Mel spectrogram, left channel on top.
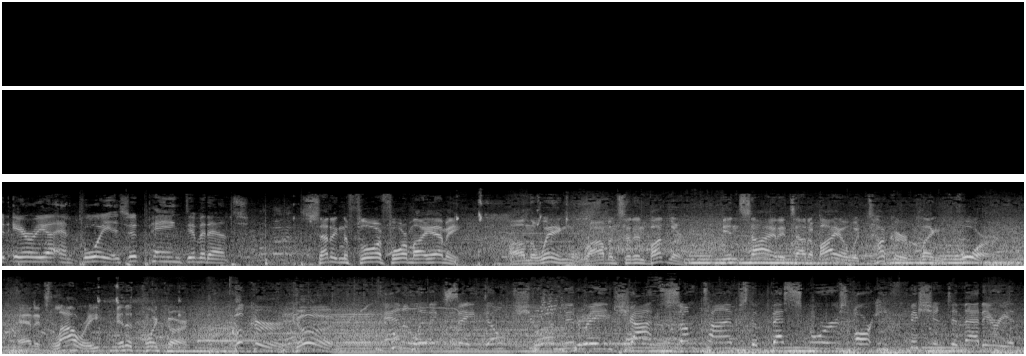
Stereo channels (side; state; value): left; silent; 58 dB below the other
